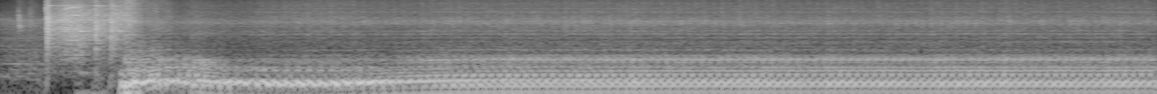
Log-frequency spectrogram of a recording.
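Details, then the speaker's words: Custom turbo FR-S, already warm, after fixing an exhaust leak at an unsealed pipe gasket: catches, is blipped a few times, then settles to a smooth steady idle with no ticking or puffing; normal running after repair. "all right so we fixed a little bit of an issue that we had um fire it up again rev it up a little"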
